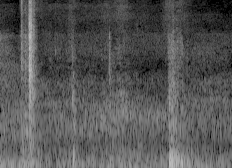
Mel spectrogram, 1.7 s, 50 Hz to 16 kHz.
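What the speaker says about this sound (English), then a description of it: "Tailgate's not dampered, so that does just fall." The undamped tailgate of a 2008 Toyota Tacoma drops open, a few light clicks and rattles followed by a short, heavy thunk close by.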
